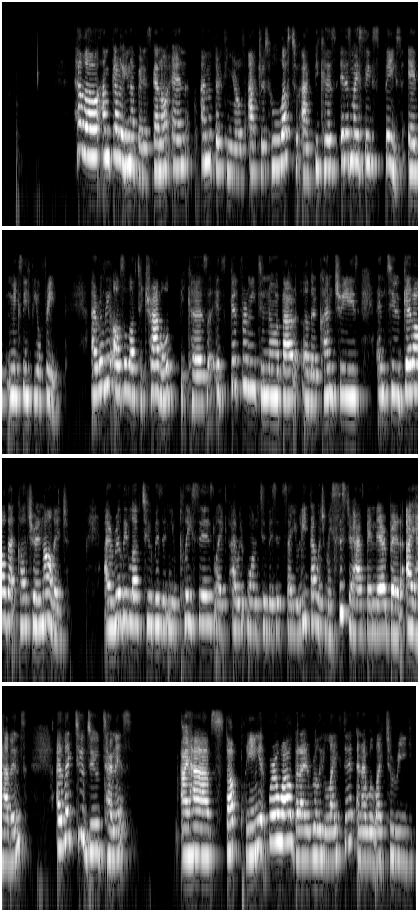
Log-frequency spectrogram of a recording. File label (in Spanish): Ingles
